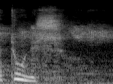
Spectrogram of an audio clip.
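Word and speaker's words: Tunes: هما تونس راهم ينطقوش فيها تونس كيما ننطقوا فيها احنا، ينطقوا فيها تونش. الأس هذيك ينطقوها شاء.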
